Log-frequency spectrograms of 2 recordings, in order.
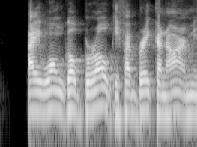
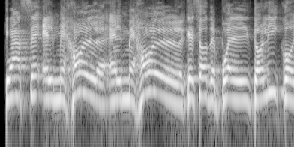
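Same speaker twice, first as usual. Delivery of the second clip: put-on raised, jeering Puerto Rican accent; mock Puerto Rican accent; 5 semitones higher than usual. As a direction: throw his Puerto Rican accent back at him, higher. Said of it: "Este es el mejor acento que hay".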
